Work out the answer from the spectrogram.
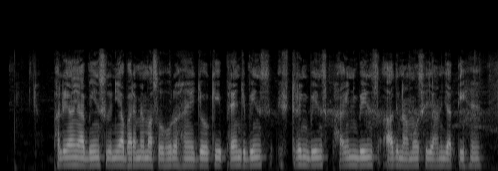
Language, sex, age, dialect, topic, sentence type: Hindi, male, 25-30, Awadhi Bundeli, agriculture, statement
